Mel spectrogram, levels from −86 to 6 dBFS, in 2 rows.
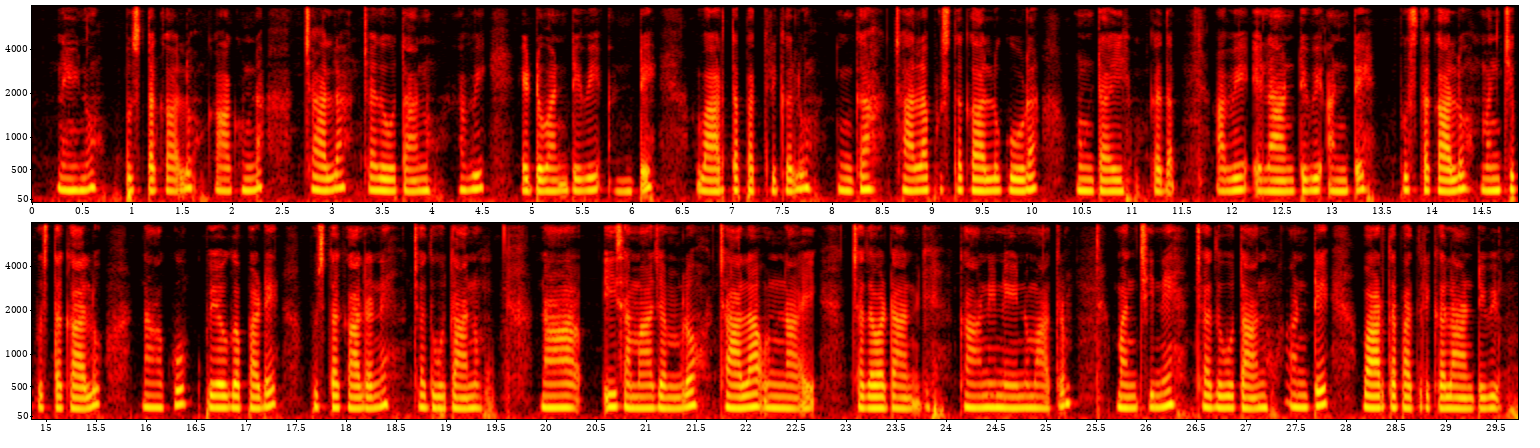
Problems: background sounds at intervals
